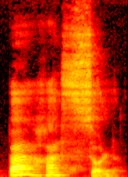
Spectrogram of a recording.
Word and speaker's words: parasol: Un parasol. On n'oublie pas la règle que lorsque le S est entre deux voyelles, il se prononce Z.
